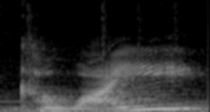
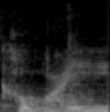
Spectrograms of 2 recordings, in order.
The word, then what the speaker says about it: kawaii: This last aesthetic that I'm gonna do for you guys, I believe it's pronounced kawaii, like Hawaii, but spelt with a K.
